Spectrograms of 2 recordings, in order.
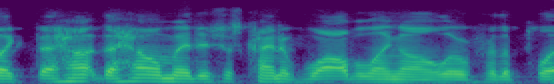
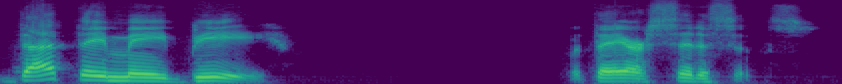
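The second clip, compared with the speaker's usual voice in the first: calling back, voice raised to carry; 3 semitones higher than usual. Narrating a character who shouts back at a giantess, shouting back. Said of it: "Guillermo shouts back at her".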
